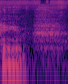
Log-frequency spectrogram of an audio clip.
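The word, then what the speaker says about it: féin: It's pronounced as if it has an H. So hain, typically.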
